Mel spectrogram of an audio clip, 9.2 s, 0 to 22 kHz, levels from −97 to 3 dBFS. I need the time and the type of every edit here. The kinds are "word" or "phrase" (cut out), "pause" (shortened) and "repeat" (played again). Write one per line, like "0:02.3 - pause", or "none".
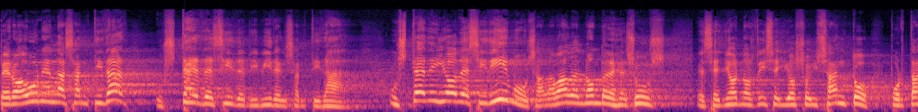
0:06.9 - pause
